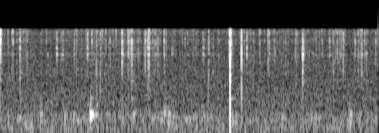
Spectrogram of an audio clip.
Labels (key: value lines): label: ambient
recorder: HydroMoth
